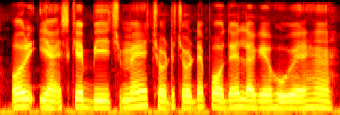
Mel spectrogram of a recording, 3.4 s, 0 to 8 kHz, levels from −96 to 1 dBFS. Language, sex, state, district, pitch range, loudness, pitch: Hindi, male, Uttar Pradesh, Saharanpur, 130-145 Hz, -16 LUFS, 135 Hz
